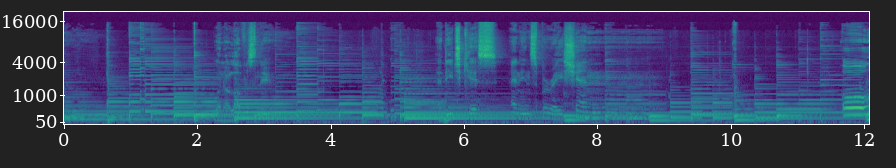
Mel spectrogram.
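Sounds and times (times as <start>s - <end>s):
acoustic guitar jazz chords: 0.0s - 12.0s.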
